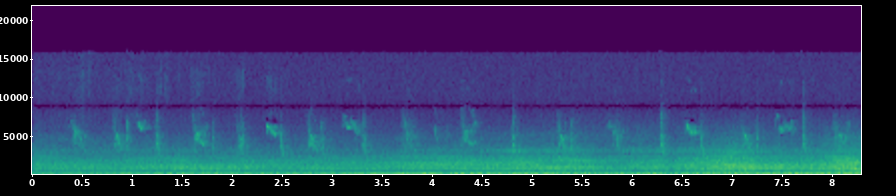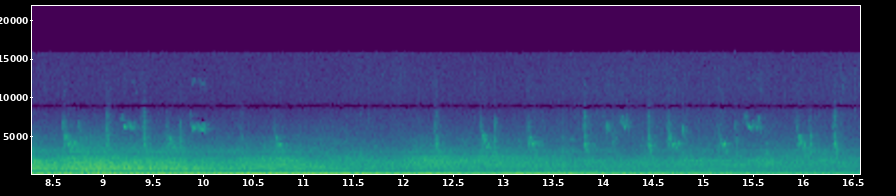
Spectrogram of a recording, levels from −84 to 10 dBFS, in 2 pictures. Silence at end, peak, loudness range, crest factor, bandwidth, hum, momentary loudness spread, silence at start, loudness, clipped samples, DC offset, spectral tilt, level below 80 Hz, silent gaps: 0 s; -2 dBFS; 6 LU; 16 dB; 8.2 kHz; none; 8 LU; 0 s; -18 LUFS; under 0.1%; under 0.1%; -6 dB/octave; -34 dBFS; none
